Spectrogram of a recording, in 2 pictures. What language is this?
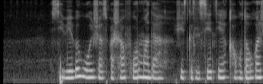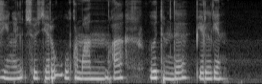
Kazakh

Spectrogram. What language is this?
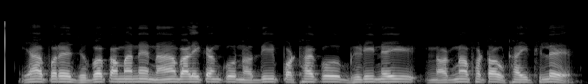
Odia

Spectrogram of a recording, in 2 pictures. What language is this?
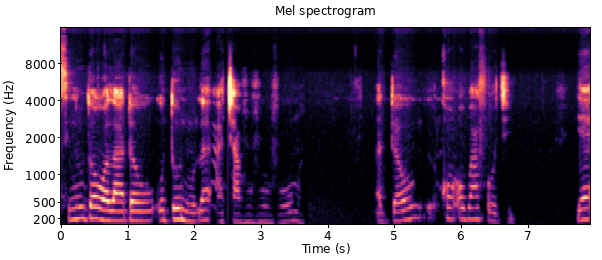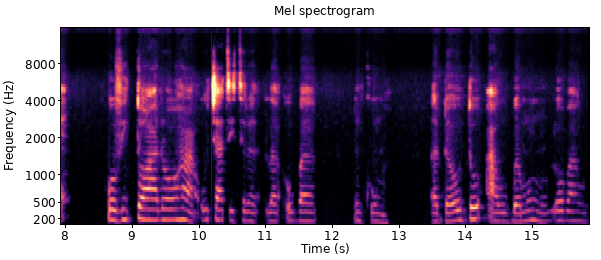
Ewe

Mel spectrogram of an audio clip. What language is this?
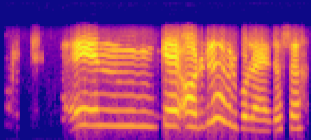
Dogri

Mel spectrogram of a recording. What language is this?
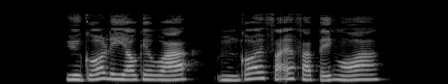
Cantonese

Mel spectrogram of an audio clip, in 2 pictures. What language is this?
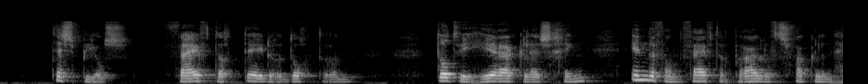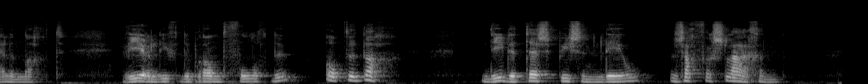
Dutch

